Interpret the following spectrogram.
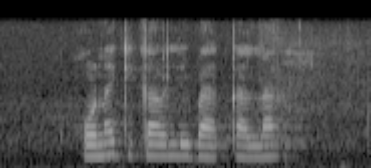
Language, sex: Northern Sotho, female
